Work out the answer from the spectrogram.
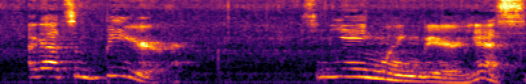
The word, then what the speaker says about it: Yuengling: Some Yuengling beer. Yes, Yuengling. I was told that's the proper pronunciation for it.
